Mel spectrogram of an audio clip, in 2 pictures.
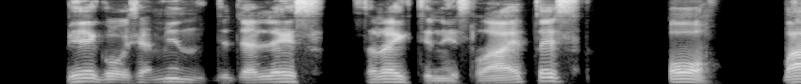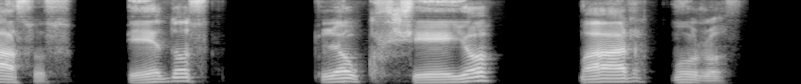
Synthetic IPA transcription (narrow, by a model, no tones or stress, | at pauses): bʲeːɡoːʒʲɛmʲɪnd̪ʲɪd̪ʲɛlʲɛɪs | sɾɐɪkt̪ʲɪnʲɛɪslˠɑɪt̪ɐɪs | oː | bɑːsʊ̰s | pʲeːd̪oːs | pʲlʲɛʊkʃʲeːjoː | mɑːɾ | mʊɾʊ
